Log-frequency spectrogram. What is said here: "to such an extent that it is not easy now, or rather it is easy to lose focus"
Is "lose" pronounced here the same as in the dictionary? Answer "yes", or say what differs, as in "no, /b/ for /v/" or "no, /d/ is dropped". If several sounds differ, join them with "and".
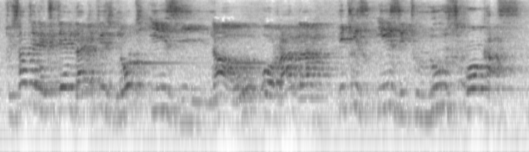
yes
